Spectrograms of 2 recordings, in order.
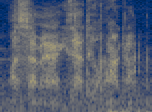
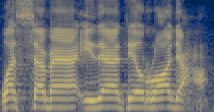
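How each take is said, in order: First: It is recited quietly, almost under the breath. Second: It is recited aloud in a full voice.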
